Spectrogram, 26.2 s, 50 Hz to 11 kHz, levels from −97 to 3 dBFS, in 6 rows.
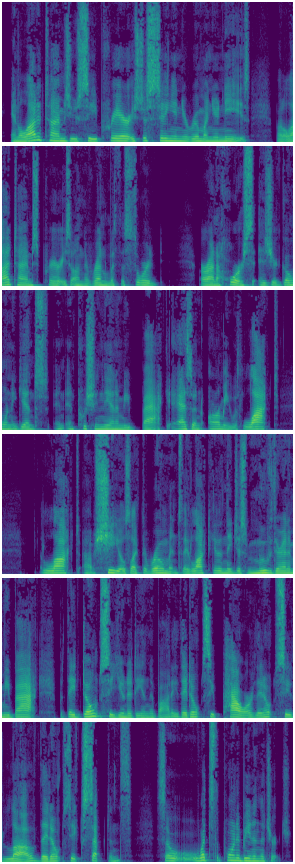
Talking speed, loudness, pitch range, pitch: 215 wpm, -26 LUFS, 155-180 Hz, 165 Hz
